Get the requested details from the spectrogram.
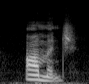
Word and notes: homage: American English

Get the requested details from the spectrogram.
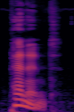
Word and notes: pennant: American English

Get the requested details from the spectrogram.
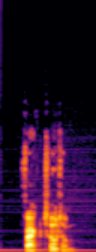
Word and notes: factotum: American English

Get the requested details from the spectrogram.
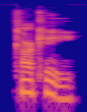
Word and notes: khaki: Australian English

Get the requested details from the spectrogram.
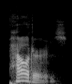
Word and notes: powders: American English

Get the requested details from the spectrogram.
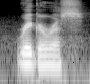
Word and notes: rigorous: American English

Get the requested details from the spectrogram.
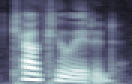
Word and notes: calculated: American English

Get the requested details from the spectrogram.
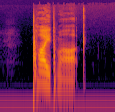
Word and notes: tidemark: British English

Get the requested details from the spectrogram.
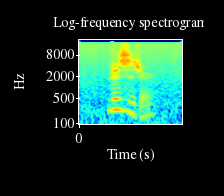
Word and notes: visitor: American English

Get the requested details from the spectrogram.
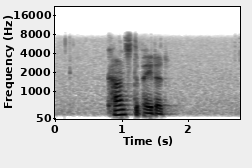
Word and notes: constipated: American English

